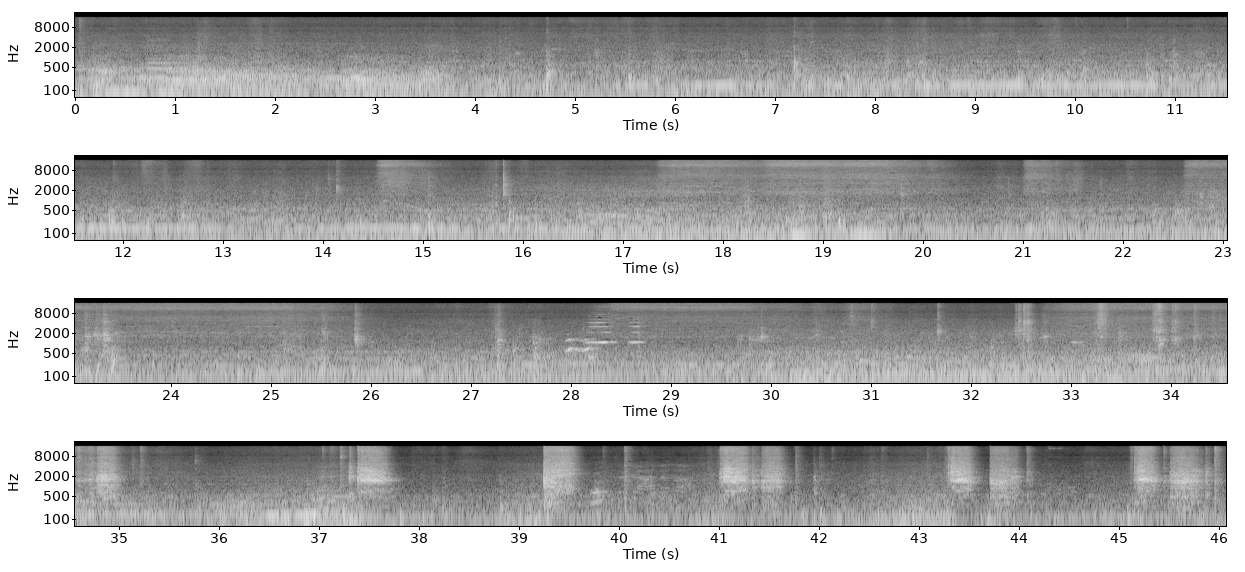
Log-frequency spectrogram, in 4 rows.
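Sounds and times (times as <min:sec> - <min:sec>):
packing tape pulled from roll: 0:32.4 - 0:35.4, 0:37.1 - 0:37.9, 0:39.2 - 0:39.8, 0:41.0 - 0:42.1, 0:43.2 - 0:44.2, 0:45.1 - 0:46.0.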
